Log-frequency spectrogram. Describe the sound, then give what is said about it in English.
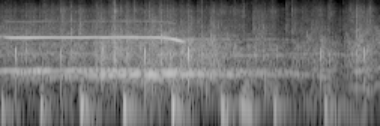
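An audience claps steadily for a comedian guest, with dense, crackling applause and a few whoops. A sustained high tone runs through it, gliding slightly downward partway along. “TJ, you can't call for order every time somebody's applauding.”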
